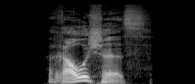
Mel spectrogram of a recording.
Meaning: genitive singular of Rausch
- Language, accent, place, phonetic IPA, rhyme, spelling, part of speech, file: German, Germany, Berlin, [ˈʁaʊ̯ʃəs], -aʊ̯ʃəs, Rausches, noun, De-Rausches.ogg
